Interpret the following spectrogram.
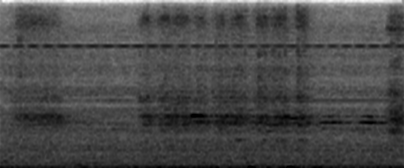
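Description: Small servo motors in a robot's pan-and-tilt head whining faintly as the head tilts upward, over a steady background hum. Three soft low thumps come about two and a half seconds in.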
